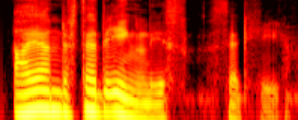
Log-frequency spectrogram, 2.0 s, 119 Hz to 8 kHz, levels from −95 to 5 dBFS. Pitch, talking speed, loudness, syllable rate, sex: 135 Hz, 150 wpm, -16 LUFS, 5.4 syllables/s, male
